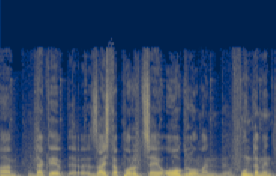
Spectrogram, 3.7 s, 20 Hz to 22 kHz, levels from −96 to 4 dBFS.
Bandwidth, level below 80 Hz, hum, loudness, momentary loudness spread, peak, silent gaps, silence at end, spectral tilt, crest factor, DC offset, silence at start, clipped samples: 16 kHz; -46 dBFS; none; -24 LUFS; 12 LU; -6 dBFS; none; 0 s; -6 dB/octave; 18 dB; under 0.1%; 0 s; under 0.1%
